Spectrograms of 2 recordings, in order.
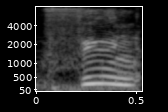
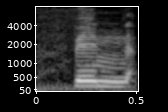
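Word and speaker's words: Fyn: that's too much information it is connected to foon island not finn island by the great belt bridge completed in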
